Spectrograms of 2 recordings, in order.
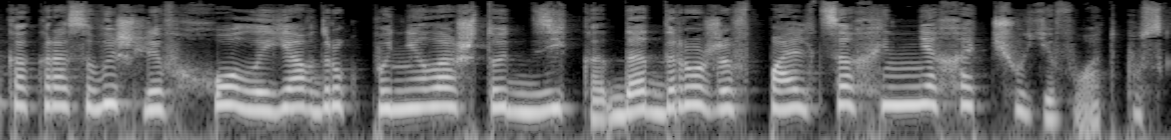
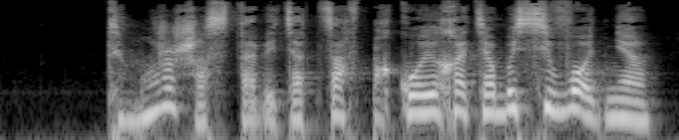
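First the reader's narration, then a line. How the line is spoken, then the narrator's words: Hiss. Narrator (Russian): прошипела Ингрид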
